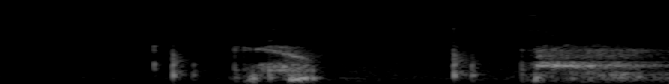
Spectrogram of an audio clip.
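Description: A quiet voice murmuring or whispering under the breath, two short mumbled sounds with no clear words, along with a few faint clicks.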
